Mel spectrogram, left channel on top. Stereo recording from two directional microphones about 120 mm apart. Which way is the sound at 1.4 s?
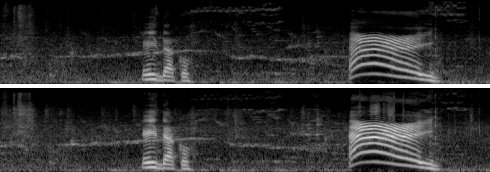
20° right (ahead or behind).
